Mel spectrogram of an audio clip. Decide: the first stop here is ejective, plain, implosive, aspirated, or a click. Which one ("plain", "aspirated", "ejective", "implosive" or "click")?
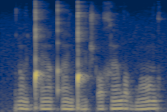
implosive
